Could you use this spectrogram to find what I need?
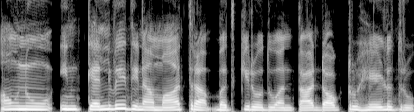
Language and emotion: Kannada, sad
